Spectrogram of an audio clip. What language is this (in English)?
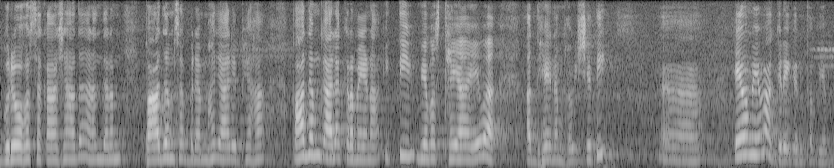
Sanskrit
